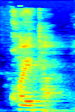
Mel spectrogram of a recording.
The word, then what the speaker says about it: Kuyper: Now, that is Abraham Kuyper. – Kuyper. – Abraham Kuyper. That's the right pronunciation.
